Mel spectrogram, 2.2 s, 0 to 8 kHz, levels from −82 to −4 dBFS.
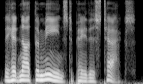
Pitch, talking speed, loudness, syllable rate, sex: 130 Hz, 250 wpm, -15 LUFS, 4.7 syllables/s, male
